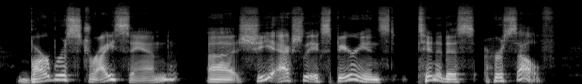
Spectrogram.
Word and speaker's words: Streisand: the kid about how it's pronounced Streisand and not Streisand.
